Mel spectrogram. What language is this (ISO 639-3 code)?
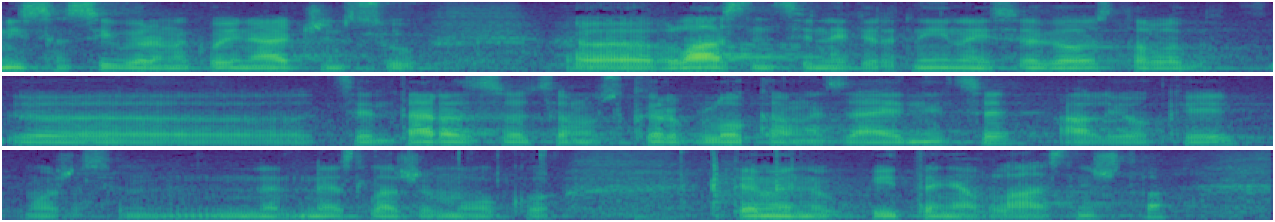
hrv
